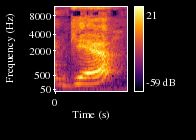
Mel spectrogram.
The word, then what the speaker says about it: ger: This is called a ger. It's spelled G-E-R, and that's the Mongolian one.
